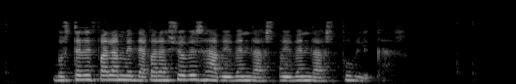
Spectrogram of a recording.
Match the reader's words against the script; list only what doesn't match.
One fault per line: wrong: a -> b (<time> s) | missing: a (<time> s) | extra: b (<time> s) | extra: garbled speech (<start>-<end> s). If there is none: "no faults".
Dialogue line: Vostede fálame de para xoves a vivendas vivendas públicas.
no faults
